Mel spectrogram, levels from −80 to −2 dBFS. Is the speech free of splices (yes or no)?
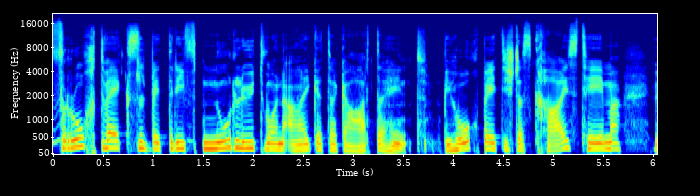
yes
